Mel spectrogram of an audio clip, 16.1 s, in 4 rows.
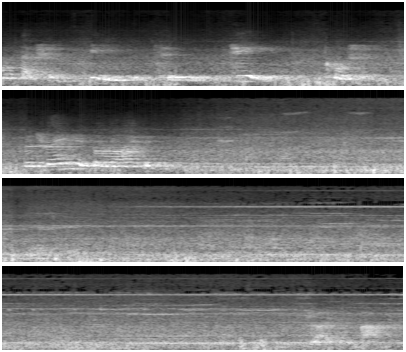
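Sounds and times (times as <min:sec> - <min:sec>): train carriages rumbling past: 0:02.2 - 0:16.0
high-pitched wheel and brake squeal: 0:05.9 - 0:16.0.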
